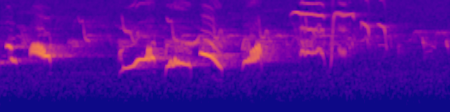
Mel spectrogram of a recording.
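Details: Turdus merula song from Castricum, the Netherlands: a sequence of swooping, warbled whistles in quick succession, turning into thin high squeaks and twitters at the end.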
